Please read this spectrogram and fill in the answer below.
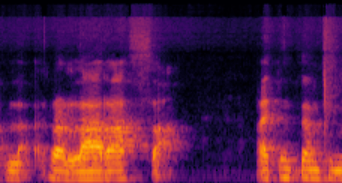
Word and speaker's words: raza: I think in Spanish, the Z is pronounced like how S is, like la raza.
